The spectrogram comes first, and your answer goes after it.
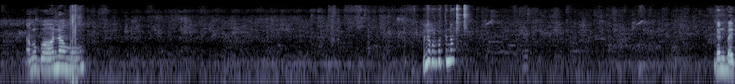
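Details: A dog gives three brief, tonal whining cries with wavering pitch. Each lasts under a second and they are spaced by long, near-silent pauses, with only faint background hiss between them.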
